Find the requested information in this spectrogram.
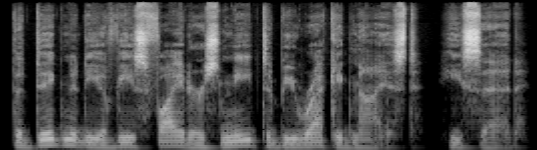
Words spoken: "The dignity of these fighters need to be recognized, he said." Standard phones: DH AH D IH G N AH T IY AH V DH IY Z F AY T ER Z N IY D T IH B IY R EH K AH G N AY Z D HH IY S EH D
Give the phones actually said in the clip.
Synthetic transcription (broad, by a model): DH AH D IH G N AH T IY AH V DH IY Z F AY T ER Z N IY D T IH B IY R EH K AH G N AY Z D HH IY S EH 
